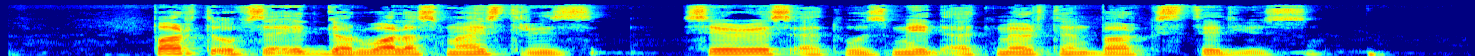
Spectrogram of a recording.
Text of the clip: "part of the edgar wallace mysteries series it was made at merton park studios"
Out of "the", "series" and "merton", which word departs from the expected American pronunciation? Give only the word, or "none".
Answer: series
